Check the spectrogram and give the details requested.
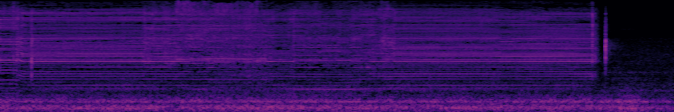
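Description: Steady high-pitched electric buzz for about nine seconds, then it stops: a vibrating electric tartar scaler running.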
